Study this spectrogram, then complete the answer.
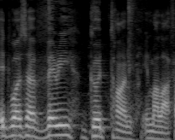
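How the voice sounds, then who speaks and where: There is noticeable background noise as a man speaks with a South African accent. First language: Afrikaans. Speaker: church member. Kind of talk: testimony.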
